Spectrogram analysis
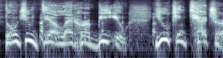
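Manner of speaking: high, intense trackside exhortation; urgent coach urging. Retold or imitated. Coach to runner near the finish, urgent and insistent. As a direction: push the runner to the line.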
